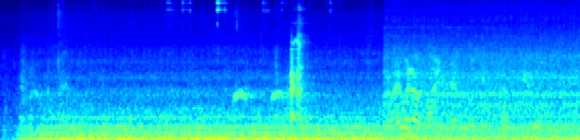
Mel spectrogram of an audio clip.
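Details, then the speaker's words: Oil furnace heating a boat shed shop, newly wired to a thermostat, with leftover old fuel still burning; a low, steady roar rises within a second and holds evenly with no sputter or surging; burner starts and runs normally. "Is the furnace going to start? Is it going to run? Is it going to warm up our little shop?"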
